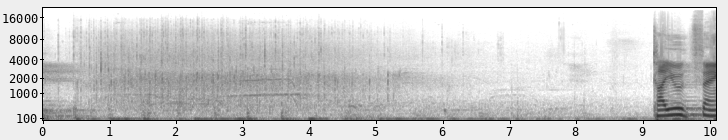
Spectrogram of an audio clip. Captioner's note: applause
